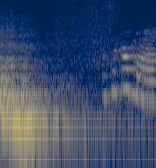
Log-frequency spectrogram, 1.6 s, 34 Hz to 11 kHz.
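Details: Male lion roaring while visitors hear it for the first time, recorded 19 October 2018. Onlookers say the male is calling because it is angry. A deep, rumbling roar fades within half a second, followed by a visitor's voice.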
